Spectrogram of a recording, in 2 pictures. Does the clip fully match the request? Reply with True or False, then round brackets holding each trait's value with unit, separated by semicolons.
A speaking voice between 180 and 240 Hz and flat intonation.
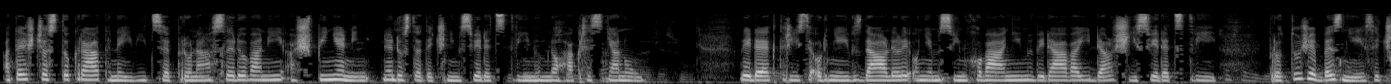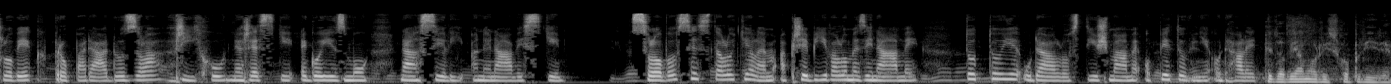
True (190 Hz; 2.1 semitones)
